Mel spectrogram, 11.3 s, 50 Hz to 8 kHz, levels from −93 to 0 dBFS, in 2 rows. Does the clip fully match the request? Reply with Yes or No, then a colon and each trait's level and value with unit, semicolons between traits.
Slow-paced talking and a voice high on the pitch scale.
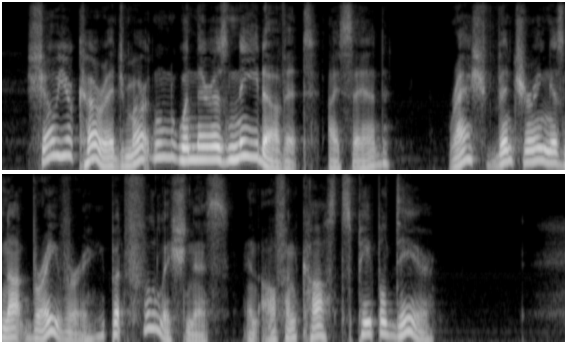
No: slow, 130 wpm; medium, 145 Hz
